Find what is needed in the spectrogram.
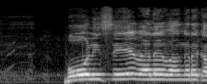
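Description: A man preaching into a microphone: after a brief pause, a loud, drawn-out and emphatic stretch of speech with long held vowels at a steady, raised pitch.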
